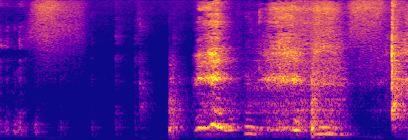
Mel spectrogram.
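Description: A woman laughs.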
